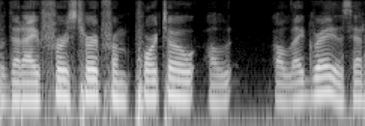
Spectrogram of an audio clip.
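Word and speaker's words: Porto Alegre: uh thing uh that I first heard from Porto Al Allegre is that how you say it that's right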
